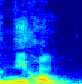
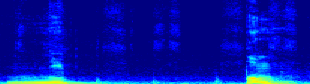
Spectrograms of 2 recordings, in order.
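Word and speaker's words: 日本: Japan is a Nihon. Your noun, Japan. Okay, Nihon. And all over the world, we have emphasized pronunciation. Okay? Nippon. Emphasized pronunciation.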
